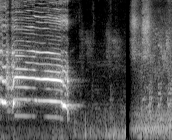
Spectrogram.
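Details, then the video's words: Rooster crow: the drawn-out final part of a loud, harmonic-rich cry that lasts over a second and ends with a downward slide. Soft rustling and muffled clucking follow. "Adorable Rooster Crowing Sounds | Amazing Rooster Crowing Sound Effect"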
